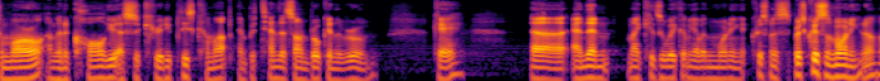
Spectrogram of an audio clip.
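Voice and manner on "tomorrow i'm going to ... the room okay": ordinary delivery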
